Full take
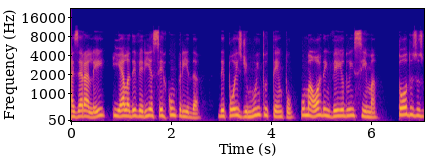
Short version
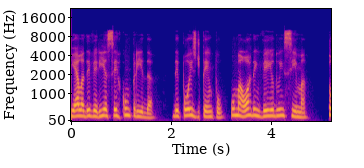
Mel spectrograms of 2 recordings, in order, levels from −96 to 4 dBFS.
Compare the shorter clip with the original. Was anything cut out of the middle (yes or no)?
yes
